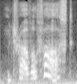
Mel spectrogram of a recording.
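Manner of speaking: high, small character voice; timid Scrooge. A narrator's reading. Scrooge questioning Jacob's ghost, timid. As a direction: venture it meekly, pitched high.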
